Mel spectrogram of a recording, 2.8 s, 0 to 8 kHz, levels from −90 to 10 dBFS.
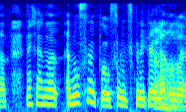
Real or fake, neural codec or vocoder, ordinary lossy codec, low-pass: fake; codec, 16 kHz, 2 kbps, FreqCodec, smaller model; none; 7.2 kHz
